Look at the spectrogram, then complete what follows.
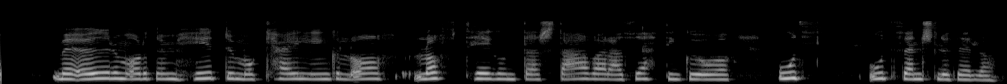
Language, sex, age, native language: Icelandic, male, 18-19, Icelandic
